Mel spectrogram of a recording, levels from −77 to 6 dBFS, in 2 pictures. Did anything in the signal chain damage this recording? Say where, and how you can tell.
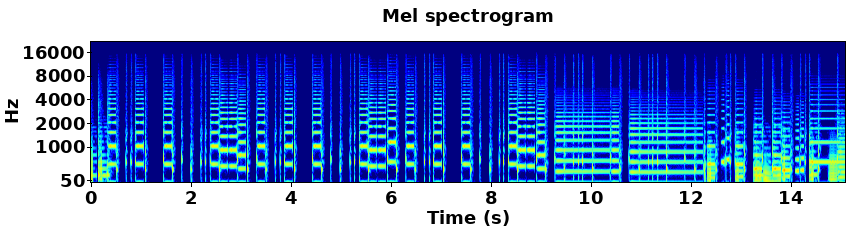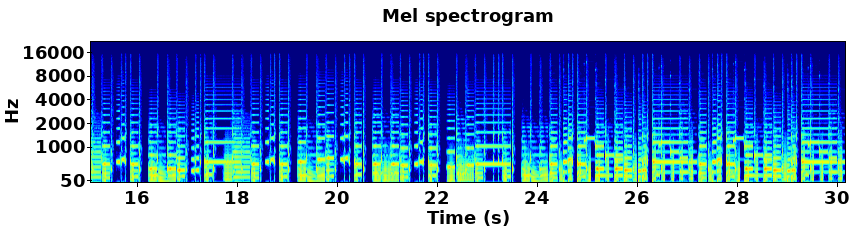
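No, nothing in the signal chain stood out as damaging this audio when I listened to it.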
